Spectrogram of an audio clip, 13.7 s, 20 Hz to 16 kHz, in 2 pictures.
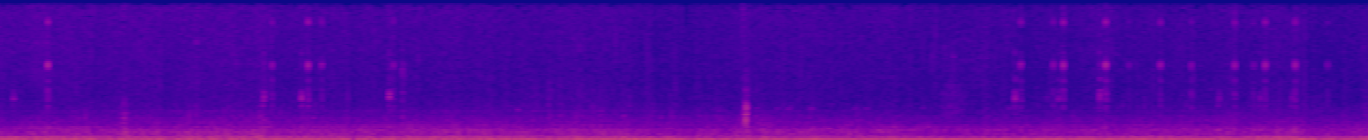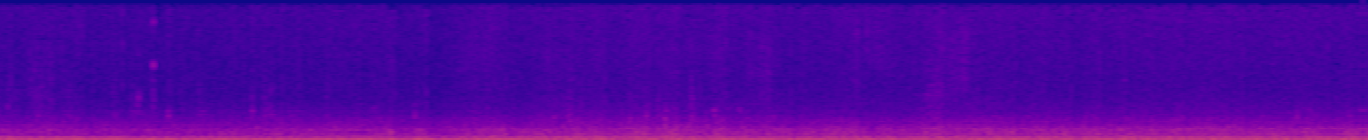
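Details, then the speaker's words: Dodge Dart, inside the cabin at a constant 55 mph: steady low droning hum under road noise, unchanged by gear shifts because it follows wheel speed, not engine speed; louder when swerving loads the right side; worn rear wheel bearing, probably right. "just shifted pretty much no change in noise because it's tied to wheel speed not engine speed"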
